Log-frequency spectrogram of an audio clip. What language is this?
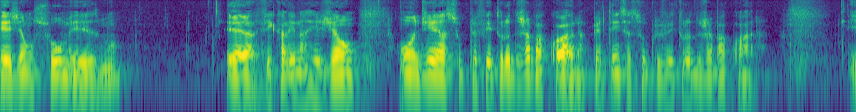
Portuguese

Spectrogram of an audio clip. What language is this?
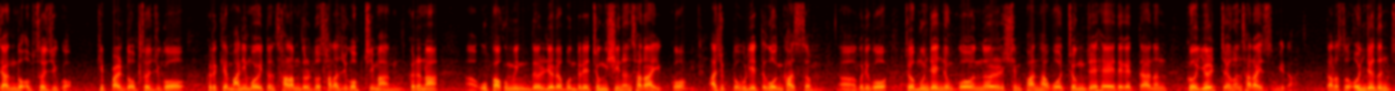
Korean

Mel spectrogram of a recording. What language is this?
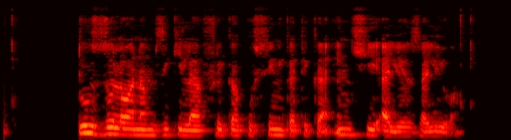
Swahili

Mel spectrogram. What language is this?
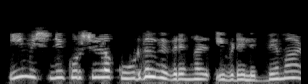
Malayalam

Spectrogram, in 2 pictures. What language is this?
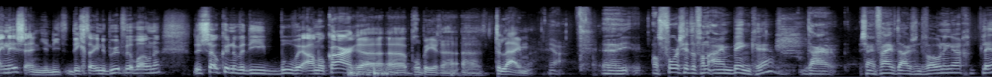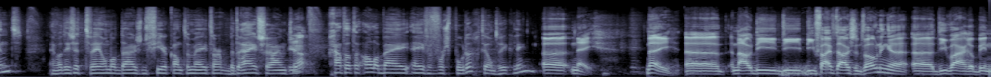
Dutch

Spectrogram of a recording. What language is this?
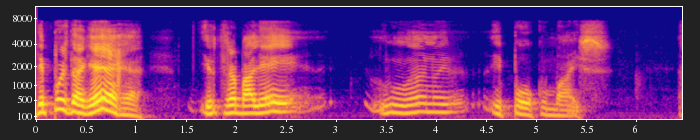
Portuguese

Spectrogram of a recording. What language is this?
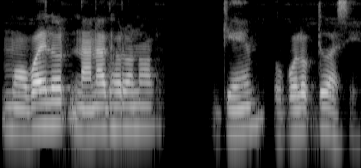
Assamese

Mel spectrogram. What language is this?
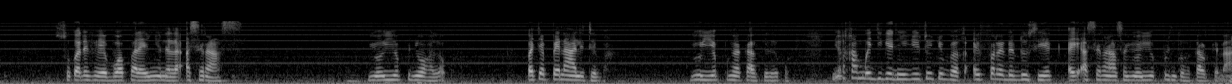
Wolof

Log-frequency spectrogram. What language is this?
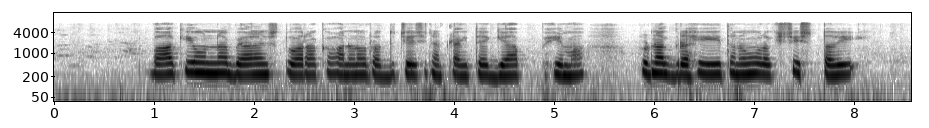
Telugu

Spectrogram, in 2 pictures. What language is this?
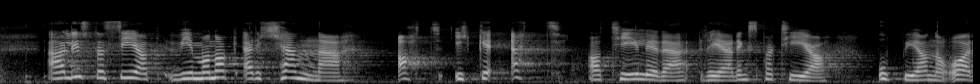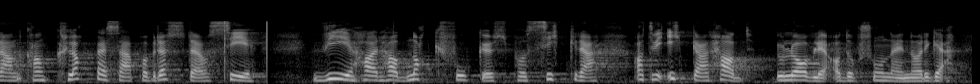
Norwegian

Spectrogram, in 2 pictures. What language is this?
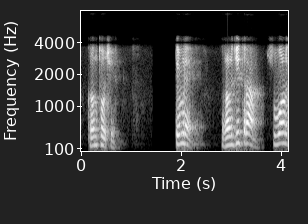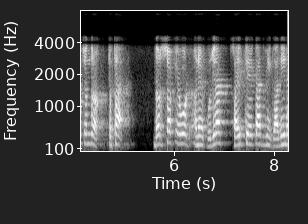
Gujarati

